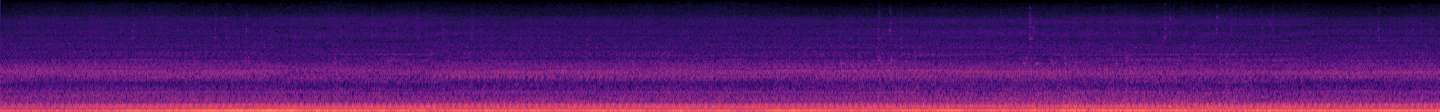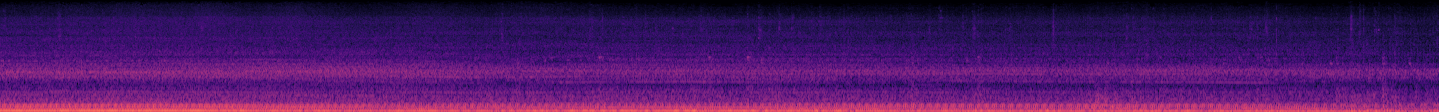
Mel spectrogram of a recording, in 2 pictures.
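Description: Open-sided safari vehicle's engine running steadily as it drives along a track through tall grass, with a low rumble beneath. The engine note rises slightly about ten seconds in and drops a little near the end.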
